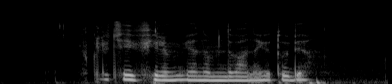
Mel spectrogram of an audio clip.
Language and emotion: Russian, neutral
